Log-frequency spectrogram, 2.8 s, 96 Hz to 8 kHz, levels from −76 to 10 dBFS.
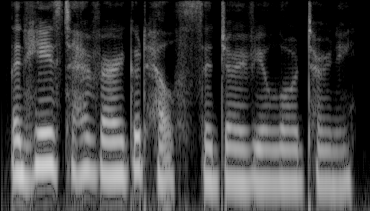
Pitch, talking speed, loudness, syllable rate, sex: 195 Hz, 235 wpm, -18 LUFS, 5.9 syllables/s, female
